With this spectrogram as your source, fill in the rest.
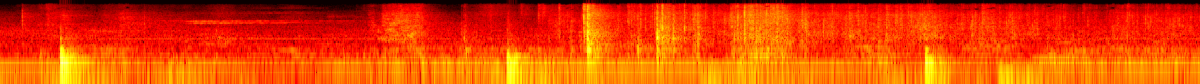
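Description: Cardboard and plastic wrapping rustle as a box is handled.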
